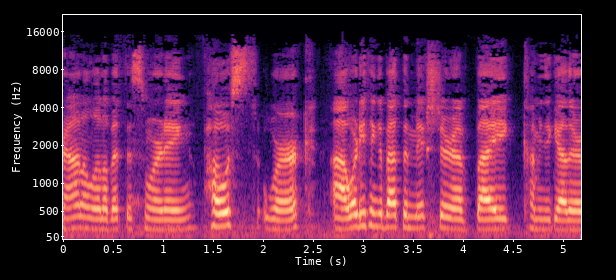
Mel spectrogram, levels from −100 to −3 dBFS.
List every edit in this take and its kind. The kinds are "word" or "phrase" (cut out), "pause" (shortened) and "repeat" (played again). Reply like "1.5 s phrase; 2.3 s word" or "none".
2.6 s pause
